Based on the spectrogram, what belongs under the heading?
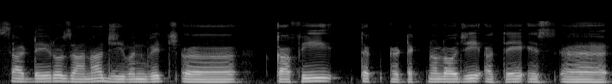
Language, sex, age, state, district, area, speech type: Punjabi, male, 18-30, Punjab, Jalandhar, urban, spontaneous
